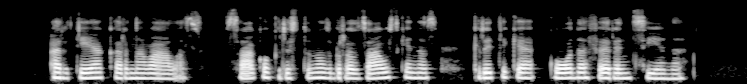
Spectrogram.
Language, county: Lithuanian, Šiauliai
